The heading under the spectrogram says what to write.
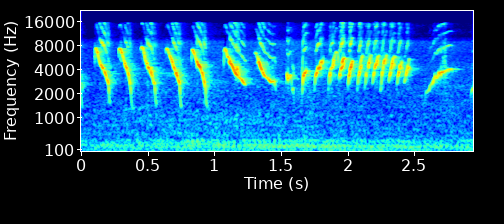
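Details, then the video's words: Training song of a Spanish Timbrado canary: a quick series of high, clean downward-slurred notes gives way to a dense, fast metallic trill, ending with a single rising-falling whistle. "Canary Singing / Spanish Timbrado song For Training"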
